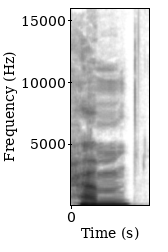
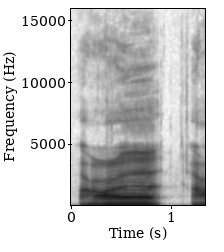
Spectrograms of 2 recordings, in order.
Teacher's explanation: হা গলার মাঝখান থেকে ঘষে ঘষে বের হবে, আইন আইন গলার মাঝখান থেকে একটু চাপ দিয়ে বের হবে। তাহলে আ আ হা সেম জায়গা থেকে একটুখানি পার্থক্য।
